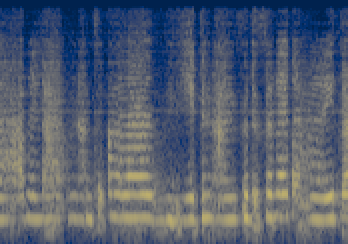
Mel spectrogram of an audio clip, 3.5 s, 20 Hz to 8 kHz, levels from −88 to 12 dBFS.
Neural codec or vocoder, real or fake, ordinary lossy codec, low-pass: codec, 44.1 kHz, 0.9 kbps, DAC; fake; none; 7.2 kHz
